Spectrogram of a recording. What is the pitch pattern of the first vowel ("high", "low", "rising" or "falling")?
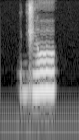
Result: high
